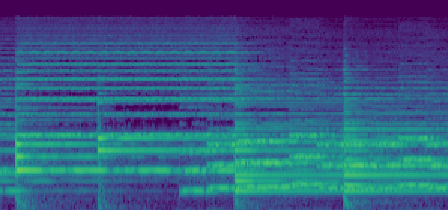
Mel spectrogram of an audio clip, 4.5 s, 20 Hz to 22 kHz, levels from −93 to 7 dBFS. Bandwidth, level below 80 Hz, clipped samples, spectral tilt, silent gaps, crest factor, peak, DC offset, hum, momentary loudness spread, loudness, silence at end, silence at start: 16 kHz; -66 dBFS; under 0.1%; -0.5 dB/octave; none; 16 dB; -6 dBFS; under 0.1%; none; 5 LU; -23 LUFS; 0 s; 0 s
